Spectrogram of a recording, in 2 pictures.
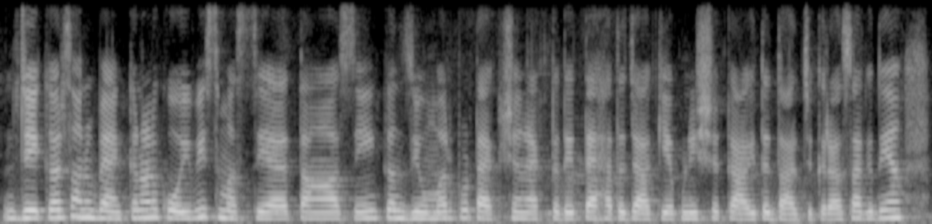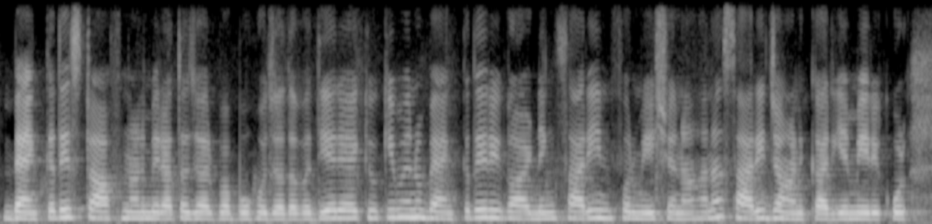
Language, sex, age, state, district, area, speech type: Punjabi, female, 18-30, Punjab, Rupnagar, rural, spontaneous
